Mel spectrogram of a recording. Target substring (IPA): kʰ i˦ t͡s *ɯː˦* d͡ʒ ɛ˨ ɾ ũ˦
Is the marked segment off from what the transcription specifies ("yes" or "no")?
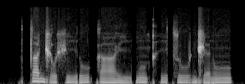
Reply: yes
